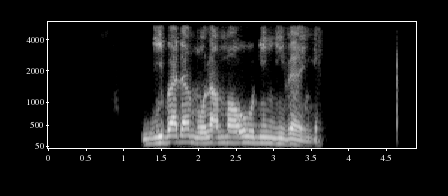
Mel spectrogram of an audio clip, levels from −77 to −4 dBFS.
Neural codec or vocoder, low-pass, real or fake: codec, 16 kHz, 1.1 kbps, Voila-Tokenizer; 5.4 kHz; fake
